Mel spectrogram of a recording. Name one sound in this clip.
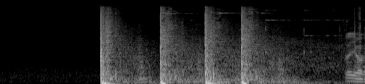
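Loud rifle shots crack in quick succession.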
